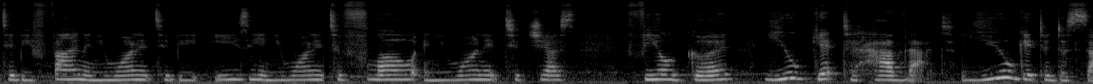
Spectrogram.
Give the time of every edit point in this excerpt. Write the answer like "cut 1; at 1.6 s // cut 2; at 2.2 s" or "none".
cut 1; at 3.3 s // cut 2; at 9.7 s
